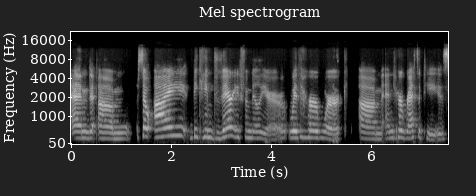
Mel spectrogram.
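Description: In an American accent, a woman speaks very slowly at a fairly high pitch, with a bright, sharp tone and ordinary pitch variation. She leaves hardly any pauses, and the background is quiet. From Minnesota, US. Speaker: cookbook author and baker; interviewer. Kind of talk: casual interview chat. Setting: video call. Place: kitchen. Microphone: video call.

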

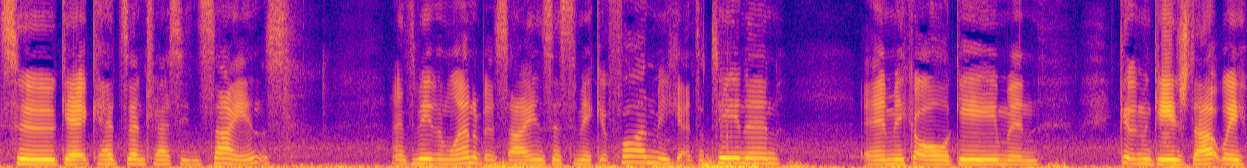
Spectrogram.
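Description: A woman with a Scottish accent speaks at a fairly quick pace and fairly high pitch, her intonation fairly even. The sound is dry with no echo, with light background noise. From Scotland. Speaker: travel vlogger. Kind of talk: casual talk to camera. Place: street. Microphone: lapel.

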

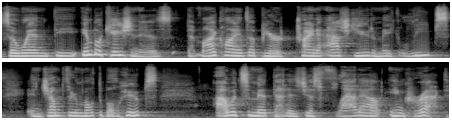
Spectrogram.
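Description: A woman speaks quietly and somewhat breathily at a medium pitch, her tone dark and mellow. Her intonation is fairly even and her pace fairly slow. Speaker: attorney for an applicant. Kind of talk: legal argument at a council hearing. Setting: council chamber.

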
